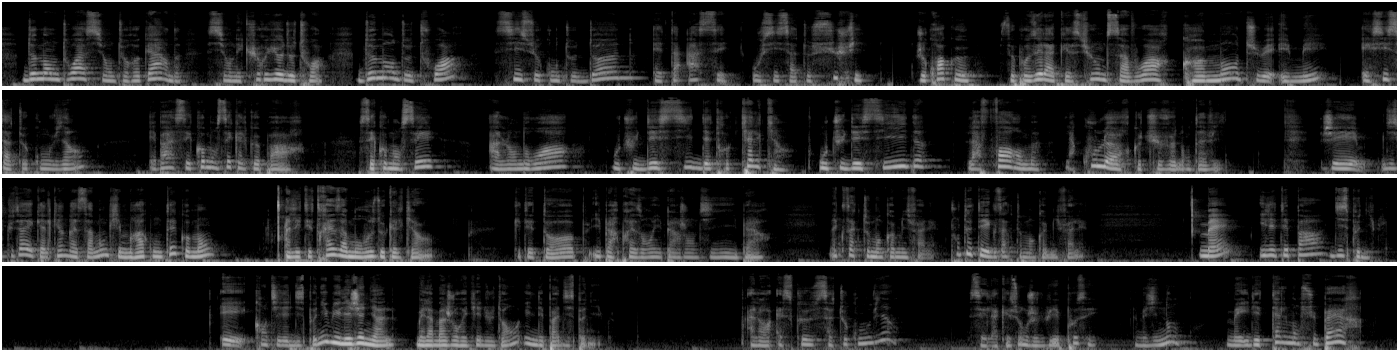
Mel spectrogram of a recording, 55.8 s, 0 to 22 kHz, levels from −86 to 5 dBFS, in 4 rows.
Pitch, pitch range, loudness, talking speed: 190 Hz, 175-235 Hz, -36 LUFS, 160 wpm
